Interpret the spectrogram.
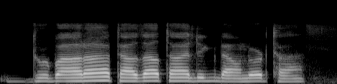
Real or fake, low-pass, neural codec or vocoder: fake; 7.2 kHz; codec, 16 kHz, 1 kbps, X-Codec, WavLM features, trained on Multilingual LibriSpeech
